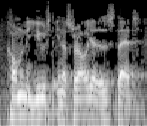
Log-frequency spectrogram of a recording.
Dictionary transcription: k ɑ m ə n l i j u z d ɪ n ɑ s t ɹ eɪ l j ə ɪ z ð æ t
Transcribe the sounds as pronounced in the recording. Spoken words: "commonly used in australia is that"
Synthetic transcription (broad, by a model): k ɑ m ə n l i j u s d ɪ n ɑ s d ɹ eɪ l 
